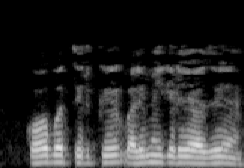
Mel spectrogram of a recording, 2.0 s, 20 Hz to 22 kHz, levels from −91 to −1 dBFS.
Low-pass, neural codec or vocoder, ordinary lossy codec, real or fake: 7.2 kHz; none; MP3, 32 kbps; real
